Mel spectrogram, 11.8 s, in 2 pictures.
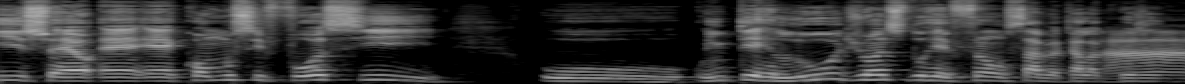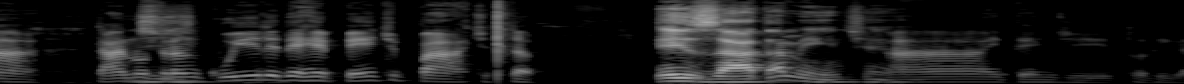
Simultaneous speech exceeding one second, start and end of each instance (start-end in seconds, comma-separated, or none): none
